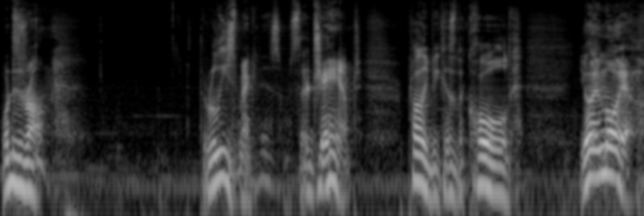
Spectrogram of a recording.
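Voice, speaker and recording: A man puts on a raspy character voice, fairly high in pitch, with lively intonation. He keeps a moderate pace but leaves long, frequent pauses. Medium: solo performance. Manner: clipped broken English.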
